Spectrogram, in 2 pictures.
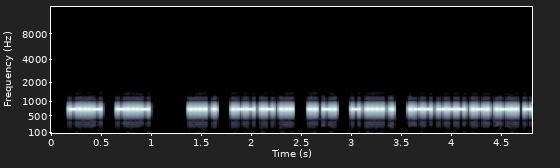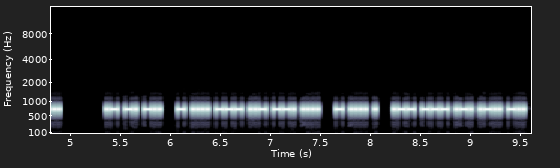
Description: Morse code, heard as a keyed tone, about 50 wpm, 700 Hz. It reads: <BT> <BT> HE WAS IN THE WORLD AND THOUGH THE WORLD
